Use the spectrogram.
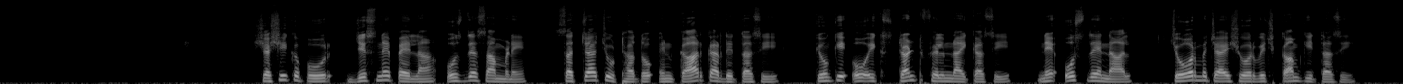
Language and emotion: Punjabi, neutral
